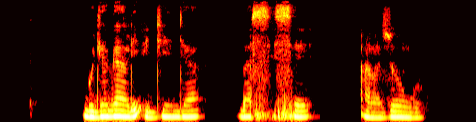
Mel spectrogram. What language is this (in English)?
Ganda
